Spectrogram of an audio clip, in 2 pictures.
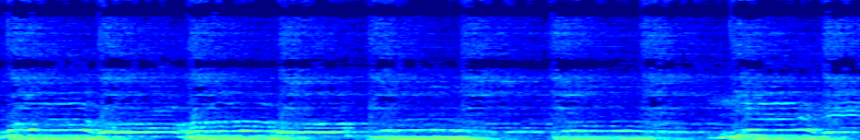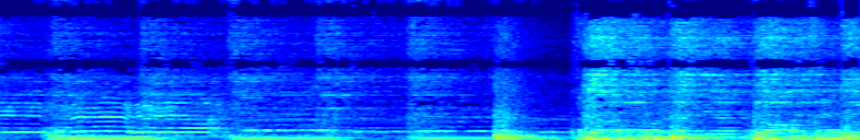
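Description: Live pop-punk band: male vocals over electric guitar chords and drums, the chords coming in short pulses about once a second. Just before seven seconds in a drum hit leads the full band into a louder, denser section.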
